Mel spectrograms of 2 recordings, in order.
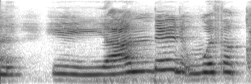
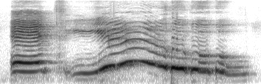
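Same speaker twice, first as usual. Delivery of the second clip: loud, high whoop breaking into laughter; laughing reply; 4 semitones higher, 7 dB louder than usual. A narrator's reading. Duckbills answer him by the river, laughing. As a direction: laugh out the last word, long and loud. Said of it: "and they laughed and said".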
